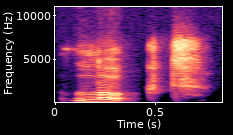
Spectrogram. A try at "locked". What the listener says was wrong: You said looked. I want locked. Say it 3 times.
